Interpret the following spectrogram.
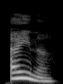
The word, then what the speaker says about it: أين: Say it slow. أين. One beat, like, in, with a light catch at the start.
